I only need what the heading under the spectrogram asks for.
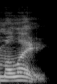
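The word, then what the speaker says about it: Milei: the chainsaw Javier Malay I'm going to pronounce his name properly because I should start pronouncing it property Javier Malay he's got some big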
